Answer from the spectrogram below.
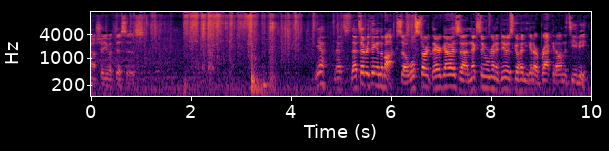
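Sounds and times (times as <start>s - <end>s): plastic bag crinkling: 0.4s - 6.7s.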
